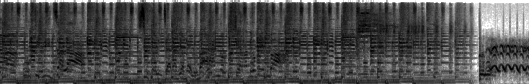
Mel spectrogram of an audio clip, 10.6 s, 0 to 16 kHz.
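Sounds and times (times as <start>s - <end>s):
music: 0.0s - 9.6s
horse whinnying: 9.6s - 10.5s.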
